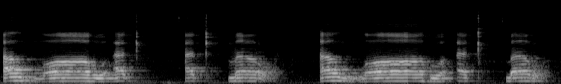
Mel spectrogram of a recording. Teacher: Bunyi sukun dari huruf kaf adalah karena huruf kaf memiliki sifat syiddah, tertahan suaranya, tapi dia memiliki sifat hamas, mengalir nafasnya. Maka mengalir nafas dalam huruf kaf itu tidak seperti huruf sin yang mengalir deras. · Di sini kita lihat ada proses tertahannya suara, lalu ada proses percikan nafas. Percikan nafas dalam kaf sukun itu tidak terlalu banyak. Jadi bunyinya jangan k, bukan.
